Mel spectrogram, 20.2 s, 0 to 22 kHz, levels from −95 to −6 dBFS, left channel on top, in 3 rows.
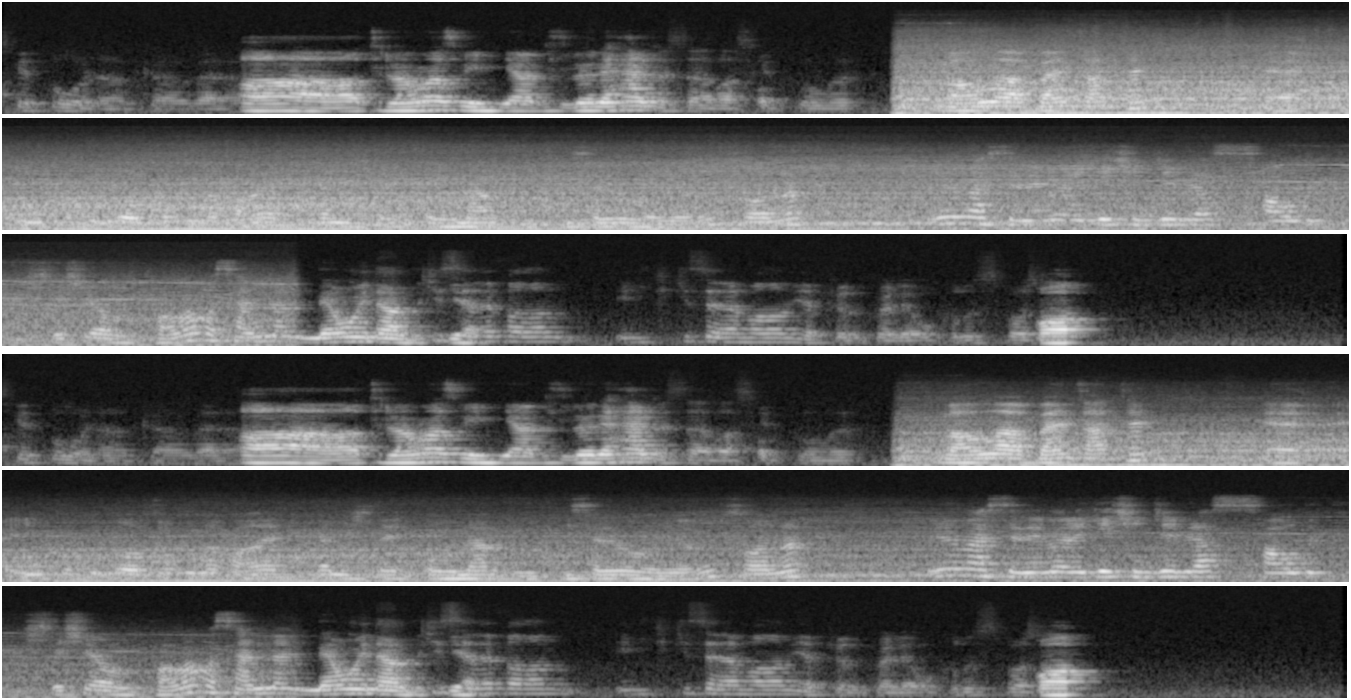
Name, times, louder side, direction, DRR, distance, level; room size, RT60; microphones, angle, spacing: voice 1, 0.0-1.3 2.8-4.3 15.0-18.8, left 1 dB, 40° right, -4 dB, 3.1 m, -40 dB
voice 2, 1.2-3.3 4.6-5.8 6.3-10.8 11.4-15.8 18.7-18.8, left 1 dB, ahead, 4 dB, 0.4 m, -23 dB
sound 1, 4.5-15.0, left 6 dB, 85° left, 0.4 m, -26 dB
5.6 x 4.2 x 4.0 m, 0.34 s
head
